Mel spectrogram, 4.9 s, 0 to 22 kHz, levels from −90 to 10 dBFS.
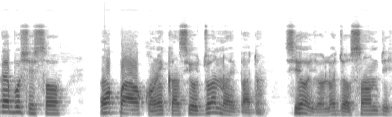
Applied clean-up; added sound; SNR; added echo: none; none; none; none.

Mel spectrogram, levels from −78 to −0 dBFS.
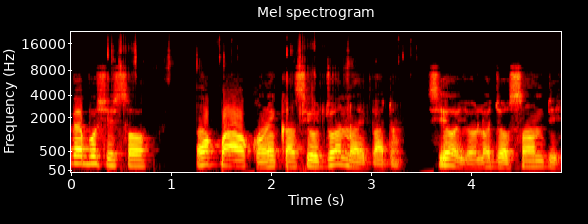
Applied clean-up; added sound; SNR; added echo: neural mask model Resemble Enhance denoiser.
